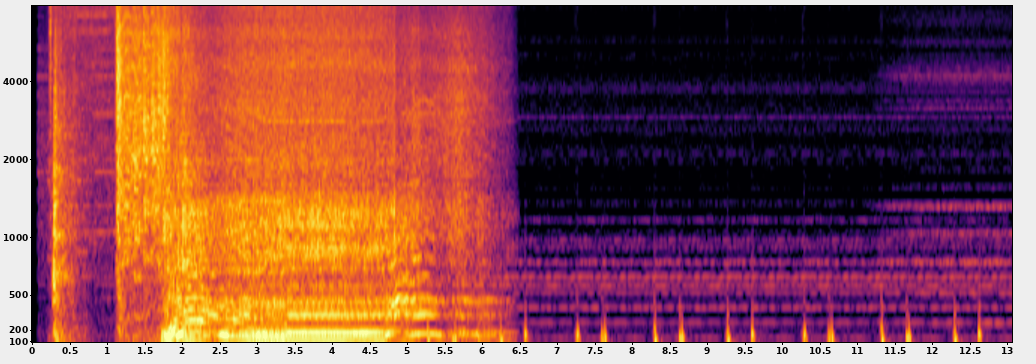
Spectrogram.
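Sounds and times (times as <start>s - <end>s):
sports car engine starting and revving: 1.1s - 6.5s
deep heartbeat-like thumps: 6.2s - 12.8s.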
